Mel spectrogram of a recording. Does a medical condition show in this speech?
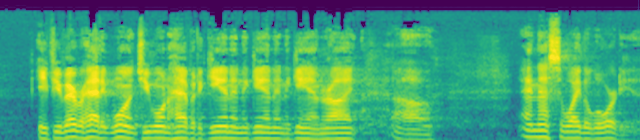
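Yes: cleft lip and palate; born with cleft lip and cleft palate, lip scar hidden by mustache.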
